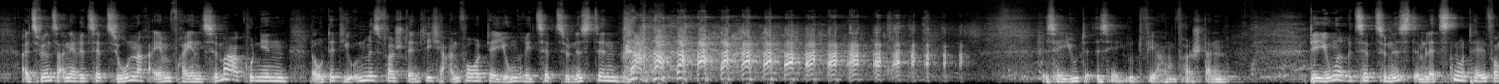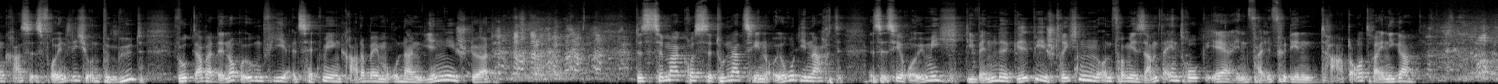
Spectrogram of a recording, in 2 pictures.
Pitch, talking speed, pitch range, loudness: 155 Hz, 150 wpm, 135-170 Hz, -13 LUFS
